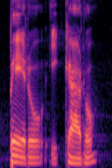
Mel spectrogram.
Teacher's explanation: erótica percusiva que está en palabras como Pero y caro y se llama percusiva porque la lengua da una percusión o golpe rápido en la zona alveolar como cuando un baterista golpea la batería con los palillos la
